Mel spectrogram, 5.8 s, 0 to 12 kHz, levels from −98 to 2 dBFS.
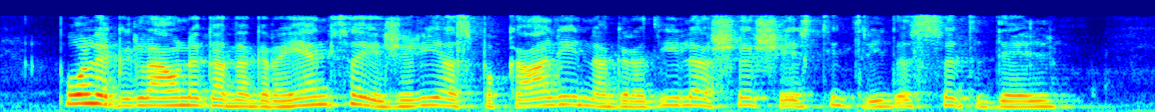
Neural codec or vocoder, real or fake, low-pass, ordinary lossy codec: codec, 16 kHz, 16 kbps, FunCodec, trained on LibriTTS, 50 frames a second; fake; 7.2 kHz; none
